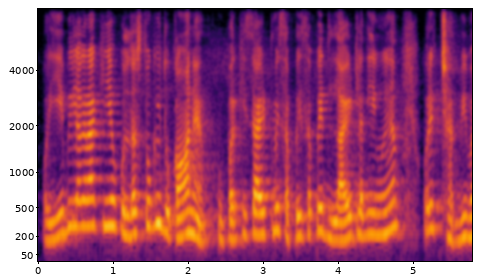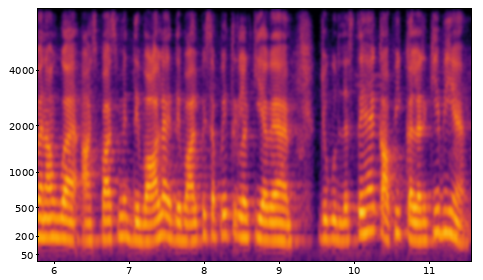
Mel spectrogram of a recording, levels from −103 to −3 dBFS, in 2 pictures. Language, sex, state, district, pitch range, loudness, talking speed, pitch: Hindi, female, Uttar Pradesh, Jalaun, 170-225 Hz, -22 LUFS, 250 wpm, 195 Hz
